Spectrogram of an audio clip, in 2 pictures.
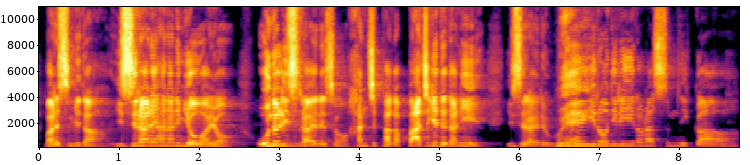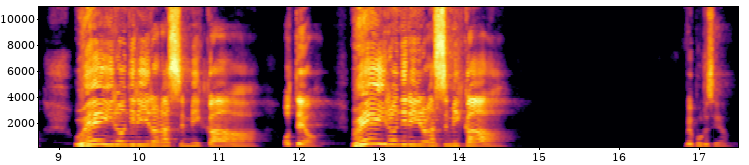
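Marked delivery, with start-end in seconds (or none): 1.0-11.5 wailing protest. Acted. Israelites lamenting to God over a lost tribe, wailing protest. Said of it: "그 통곡의 내용이 뭘까요?". 12.7-14.7 loud, high cry of complaint; wailing protest. Acted. Israelites demanding an answer from God, loud wailing protest. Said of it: "그 통곡의 내용이 뭘까요?".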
